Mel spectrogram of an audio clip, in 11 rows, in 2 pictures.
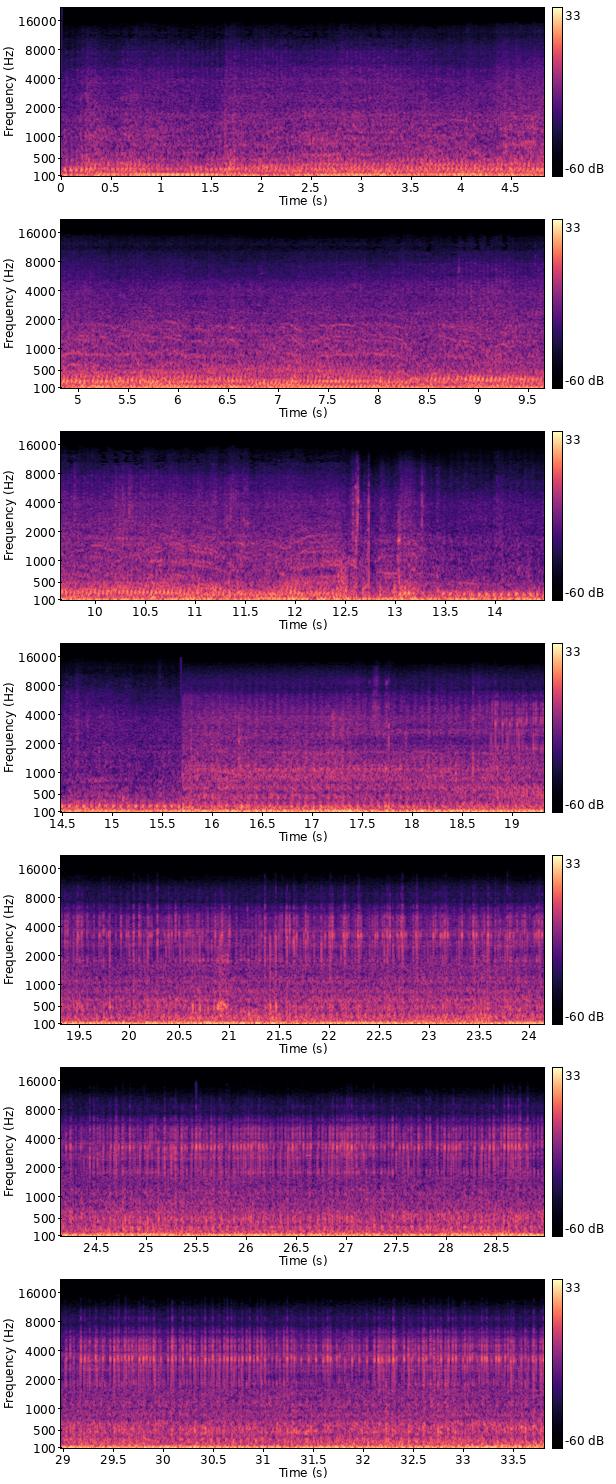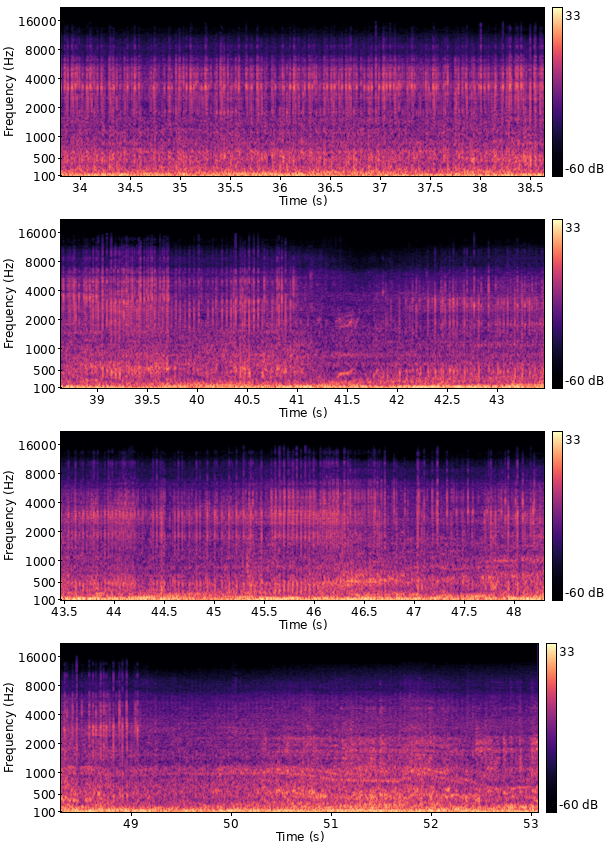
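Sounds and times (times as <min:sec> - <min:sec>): engine running with low hum: 0:00.0 - 0:53.0.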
